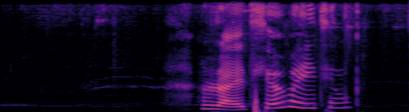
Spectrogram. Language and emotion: Russian, positive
